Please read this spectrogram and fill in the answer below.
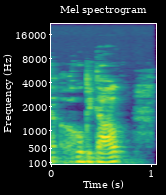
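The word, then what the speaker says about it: L'Hôpital: Hopi tall's rule sometimes you see it as l'hospital's rule it is pronounced it okay hope it out the French guy predictably he might have been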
